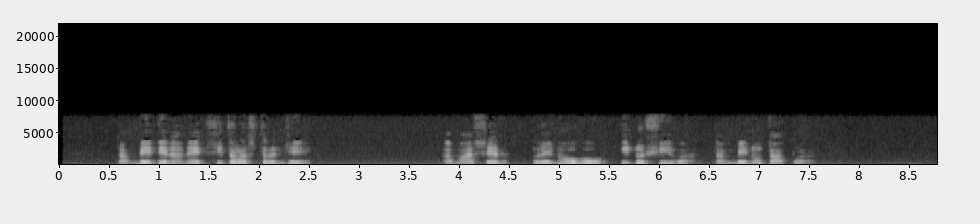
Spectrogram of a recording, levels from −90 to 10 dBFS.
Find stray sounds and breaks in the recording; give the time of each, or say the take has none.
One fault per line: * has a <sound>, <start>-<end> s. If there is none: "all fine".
all fine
